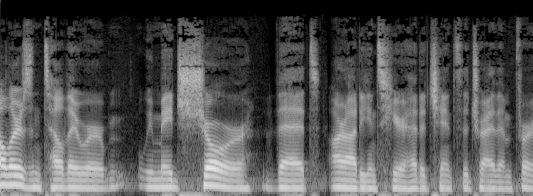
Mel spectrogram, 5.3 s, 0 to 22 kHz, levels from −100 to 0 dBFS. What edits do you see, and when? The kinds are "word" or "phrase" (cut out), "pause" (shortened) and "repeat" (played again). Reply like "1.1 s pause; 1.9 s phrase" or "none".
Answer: 3.2 s pause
